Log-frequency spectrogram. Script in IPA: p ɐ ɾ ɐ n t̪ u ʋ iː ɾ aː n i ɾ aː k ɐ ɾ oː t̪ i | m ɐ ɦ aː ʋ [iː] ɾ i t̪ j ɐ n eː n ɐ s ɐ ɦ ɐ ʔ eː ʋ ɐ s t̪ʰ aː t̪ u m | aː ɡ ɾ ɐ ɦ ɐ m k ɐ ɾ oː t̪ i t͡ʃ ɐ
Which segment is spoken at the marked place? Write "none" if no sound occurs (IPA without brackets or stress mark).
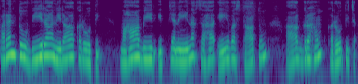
iː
